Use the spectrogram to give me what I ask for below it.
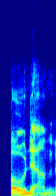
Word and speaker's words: Odom: Odom is, yes, I got that, I think, is the correct pronunciation. Since you seem to mispronounce wrong again, I think it was autumn last time.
